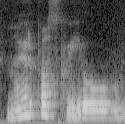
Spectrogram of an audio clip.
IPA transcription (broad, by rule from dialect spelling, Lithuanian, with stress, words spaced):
nʊ ɪr pɐˈskʊɪ jɛʊ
